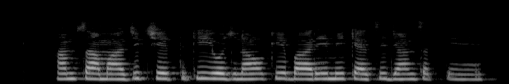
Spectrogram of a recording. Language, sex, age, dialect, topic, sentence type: Hindi, female, 25-30, Awadhi Bundeli, banking, question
